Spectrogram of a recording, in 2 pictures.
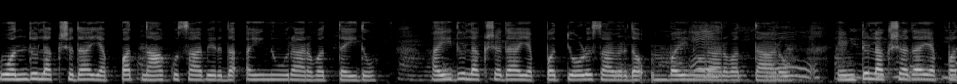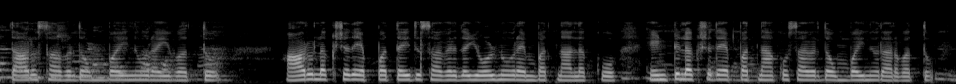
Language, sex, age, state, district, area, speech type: Kannada, female, 30-45, Karnataka, Tumkur, rural, spontaneous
